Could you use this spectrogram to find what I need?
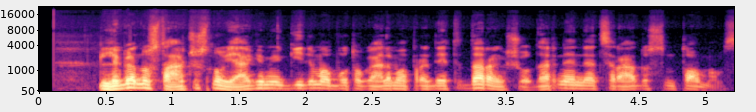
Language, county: Lithuanian, Kaunas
